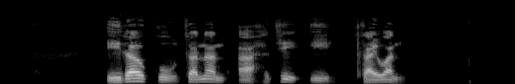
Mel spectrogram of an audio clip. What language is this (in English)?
Sakizaya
